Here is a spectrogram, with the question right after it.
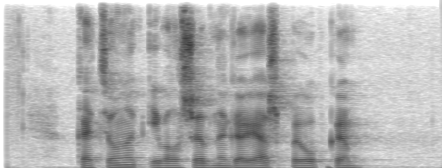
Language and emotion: Russian, neutral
